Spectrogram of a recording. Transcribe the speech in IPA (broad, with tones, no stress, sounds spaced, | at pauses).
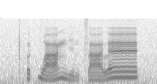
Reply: pʰ ɵ˨˥ t̚ w aː˨˥ ŋ iː˨˩ n t͡s aː˨ l ɛː˥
